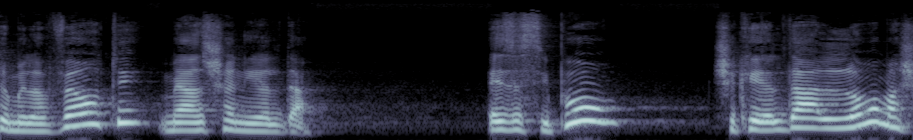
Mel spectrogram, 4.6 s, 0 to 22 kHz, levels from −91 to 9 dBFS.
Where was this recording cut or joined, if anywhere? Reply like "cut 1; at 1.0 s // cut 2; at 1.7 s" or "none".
cut 1; at 3.5 s

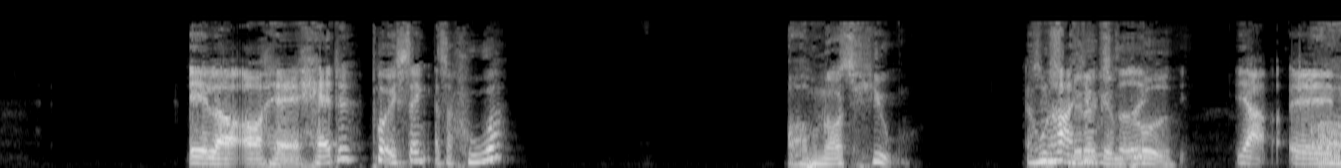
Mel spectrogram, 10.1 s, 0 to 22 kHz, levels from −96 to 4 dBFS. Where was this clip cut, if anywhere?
none

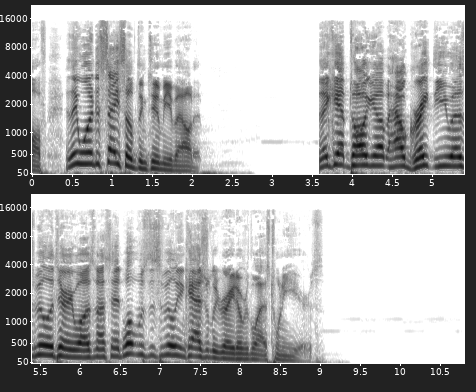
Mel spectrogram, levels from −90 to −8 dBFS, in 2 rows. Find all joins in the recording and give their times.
cut 1; at 6.5 s

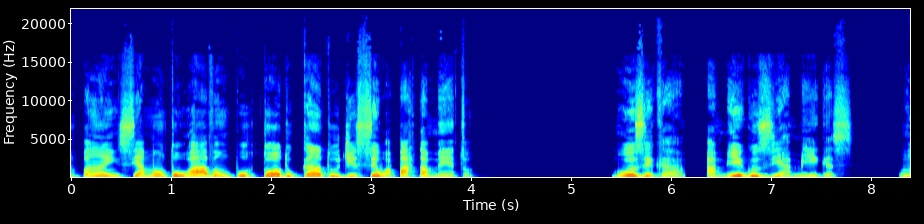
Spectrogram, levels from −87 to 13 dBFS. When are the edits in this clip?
cut 1; at 6.1 s

